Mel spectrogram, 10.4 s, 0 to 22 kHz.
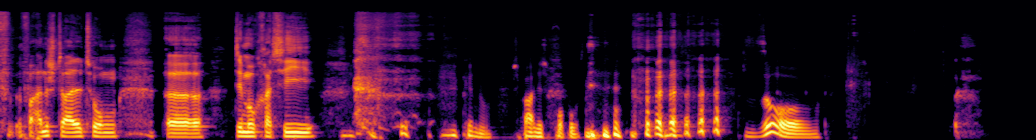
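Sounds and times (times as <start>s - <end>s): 
speech: 0.1s - 8.3s
laughter: 3.4s - 4.8s, 5.6s - 7.4s
plastic rustling and crinkling: 8.3s - 9.5s.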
